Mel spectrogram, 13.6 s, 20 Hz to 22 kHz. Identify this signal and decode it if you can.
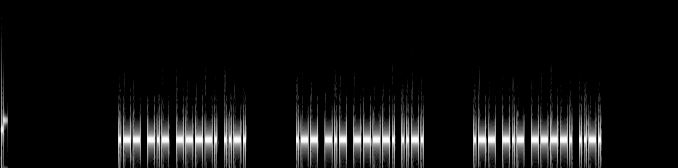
Morse code, heard as a keyed tone, about 25 wpm, 700 Hz. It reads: WK9F WK9F WK9F
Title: USA Call Signs - 4 Characters - Repeated 3x - 25wpm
